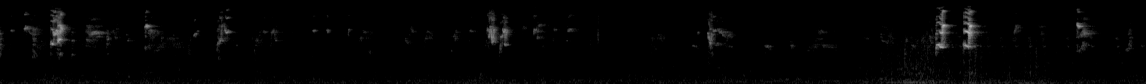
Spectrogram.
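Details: Caged lovebird colony of roughly 25 birds in an aviary at meal time, January 2023: loud, harsh, high-pitched chirps in irregular clusters, several sharp squeaks overlapping, with quiet gaps between bursts. Colour varieties include parblue, euwing, opaline, lutino and albino.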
